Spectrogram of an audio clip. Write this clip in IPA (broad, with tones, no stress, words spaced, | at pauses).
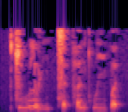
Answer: t͡suː˨˥lɵ˨˩ɥŋʊ˨k̚ sɐ˨t̚hɐ˧nkʷʰiː˧ pɐ˨t̚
